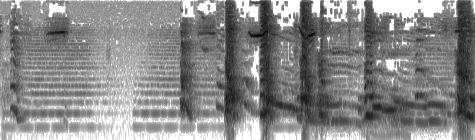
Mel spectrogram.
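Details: Two Corgis howl together in wavering, falling tones in the morning, answering the steady wail of fire sirens after a power outage.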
